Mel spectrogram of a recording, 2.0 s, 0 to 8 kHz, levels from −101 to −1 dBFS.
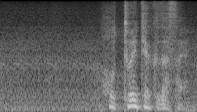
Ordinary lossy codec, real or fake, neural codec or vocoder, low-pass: none; fake; codec, 16 kHz, 1 kbps, X-Codec, WavLM features, trained on Multilingual LibriSpeech; none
